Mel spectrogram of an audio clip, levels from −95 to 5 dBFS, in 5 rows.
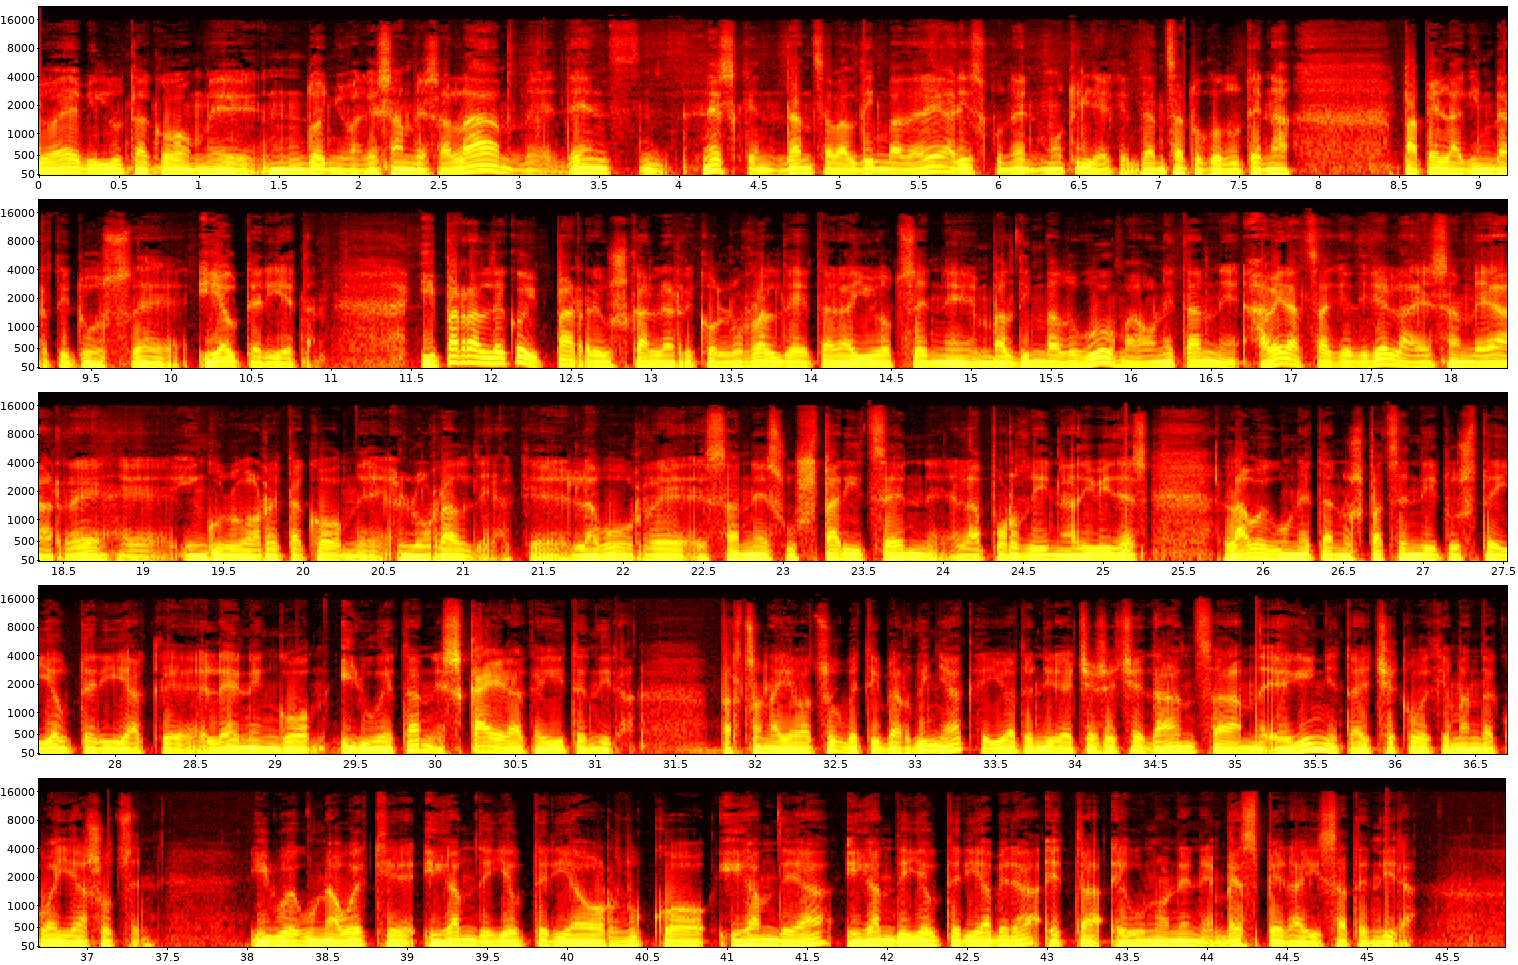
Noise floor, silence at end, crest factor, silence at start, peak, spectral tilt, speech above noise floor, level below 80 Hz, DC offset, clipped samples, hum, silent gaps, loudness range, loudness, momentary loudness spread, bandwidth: -46 dBFS; 0.6 s; 12 dB; 0 s; -4 dBFS; -7.5 dB/octave; 30 dB; -26 dBFS; under 0.1%; under 0.1%; none; none; 2 LU; -17 LUFS; 5 LU; 14 kHz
